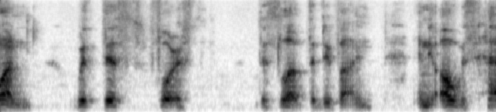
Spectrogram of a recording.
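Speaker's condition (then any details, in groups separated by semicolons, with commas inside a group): Cerebral palsy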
